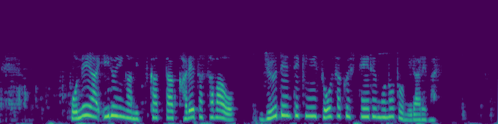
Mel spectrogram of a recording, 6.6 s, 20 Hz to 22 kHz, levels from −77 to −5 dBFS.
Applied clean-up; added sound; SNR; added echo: classical method Wiener filter.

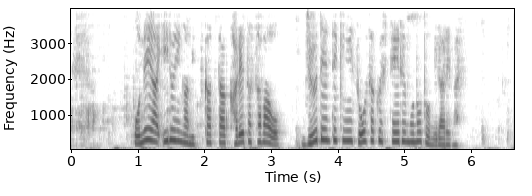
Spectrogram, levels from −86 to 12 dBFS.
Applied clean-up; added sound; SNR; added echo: classical method log-MMSE.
